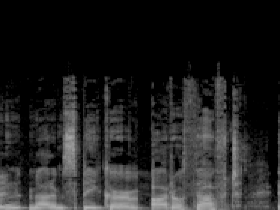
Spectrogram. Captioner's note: speaking French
